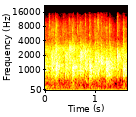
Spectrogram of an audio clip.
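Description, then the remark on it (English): A crowd claps steadily, a dense patter of many hands blending into continuous applause that stays even in loudness throughout. “Oh, yeah, that's something to clap about.”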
